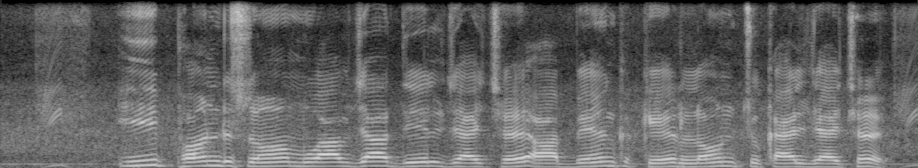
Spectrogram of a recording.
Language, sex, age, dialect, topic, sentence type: Maithili, male, 56-60, Bajjika, banking, statement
